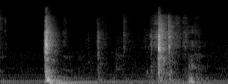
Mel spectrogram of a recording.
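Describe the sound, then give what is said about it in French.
A key turning in the lock of a booth door: a sharp metallic clack, a couple of softer clicks, then a second clack and a final click, all over a faint steady hum. “Euh, alors attendez, je vais, je vais fermer la clé”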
